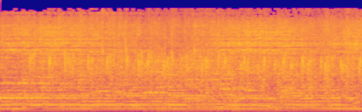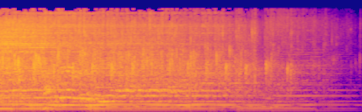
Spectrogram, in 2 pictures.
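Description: Live worship band holding its final chord under acoustic guitar, fading out from about seven seconds in, with applause over the held chord.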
